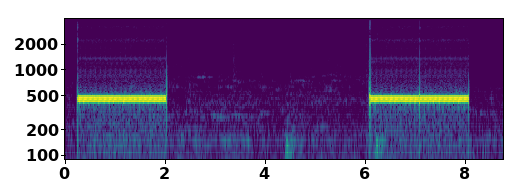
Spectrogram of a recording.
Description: Ringback tone (North America), 440 + 480 Hz.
